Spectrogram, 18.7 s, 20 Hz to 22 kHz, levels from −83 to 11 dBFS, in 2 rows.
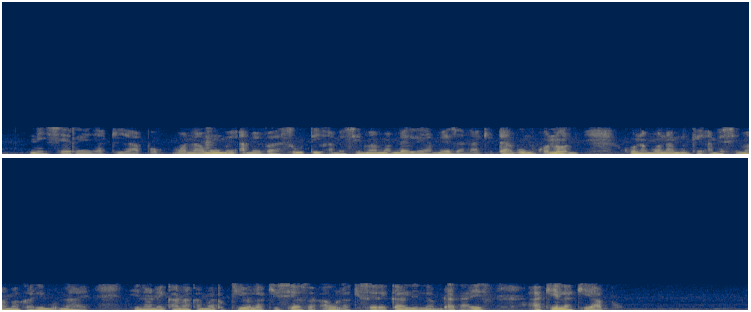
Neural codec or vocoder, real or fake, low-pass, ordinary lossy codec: none; real; 7.2 kHz; AAC, 16 kbps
